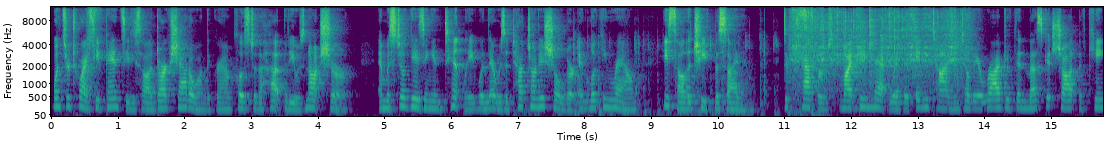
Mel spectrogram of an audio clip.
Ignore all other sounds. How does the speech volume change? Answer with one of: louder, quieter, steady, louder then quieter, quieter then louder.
steady.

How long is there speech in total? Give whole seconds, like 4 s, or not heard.
16 s.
